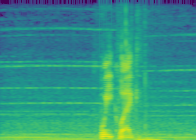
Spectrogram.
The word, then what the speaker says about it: Queequeg: Queequeg. No, you're saying it right?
